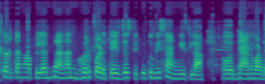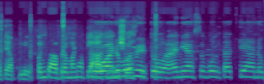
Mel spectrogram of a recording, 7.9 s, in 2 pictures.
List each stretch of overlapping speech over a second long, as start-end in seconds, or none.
5.3-6.7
